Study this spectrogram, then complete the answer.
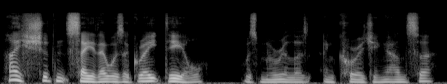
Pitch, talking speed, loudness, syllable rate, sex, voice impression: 125 Hz, 160 wpm, -22 LUFS, 5.0 syllables/s, male, masculine, adult-like, bright, slightly hard, halting, slightly refreshing, friendly, slightly reassuring, unique, kind, modest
